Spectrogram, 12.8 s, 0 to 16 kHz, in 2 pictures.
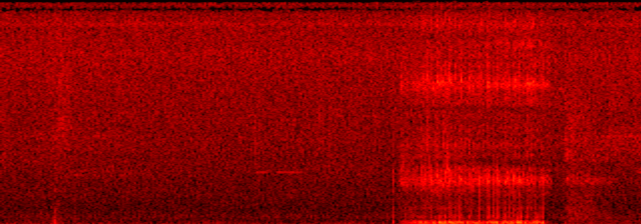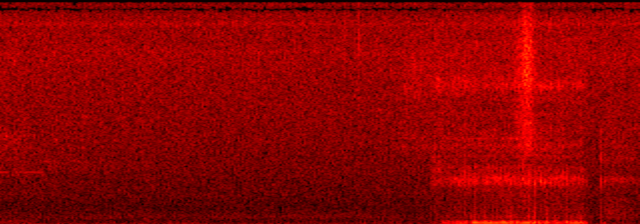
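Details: Amigo, a Labrador Retriever aged 15 years and 2 months, asleep indoors under a down lap blanket and antistatic blanket beside a dog door, snores in two long, deep, rumbling bursts several seconds apart over quiet room hiss.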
